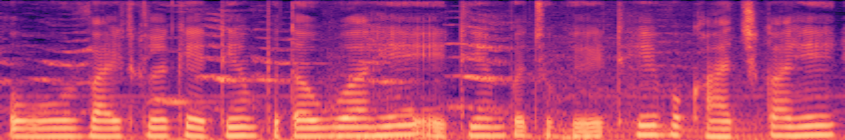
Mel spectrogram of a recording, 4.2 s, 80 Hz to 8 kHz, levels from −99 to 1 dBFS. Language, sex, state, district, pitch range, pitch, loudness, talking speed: Hindi, female, Madhya Pradesh, Bhopal, 165-185 Hz, 170 Hz, -14 LUFS, 240 wpm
